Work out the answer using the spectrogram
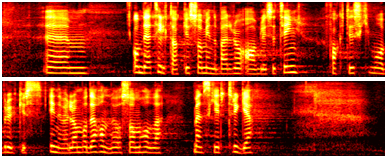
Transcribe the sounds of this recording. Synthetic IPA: ʔɔmd̪ɛæʈʰɪlt̪ʰɑːkəsɔmɪnːəbæːɾəɾɔʔɑːʋlyːsət̪ʰɪŋː | fɑkt̪ɪskmɔbɾʉːkəsɪnːɪmɛlːɔmɔd̪ɛɦɑnd̪əɾjʊɔsːɔɔmɔɦɔlːə | mɛnːəskəɾt̪ʰɾʏɡə

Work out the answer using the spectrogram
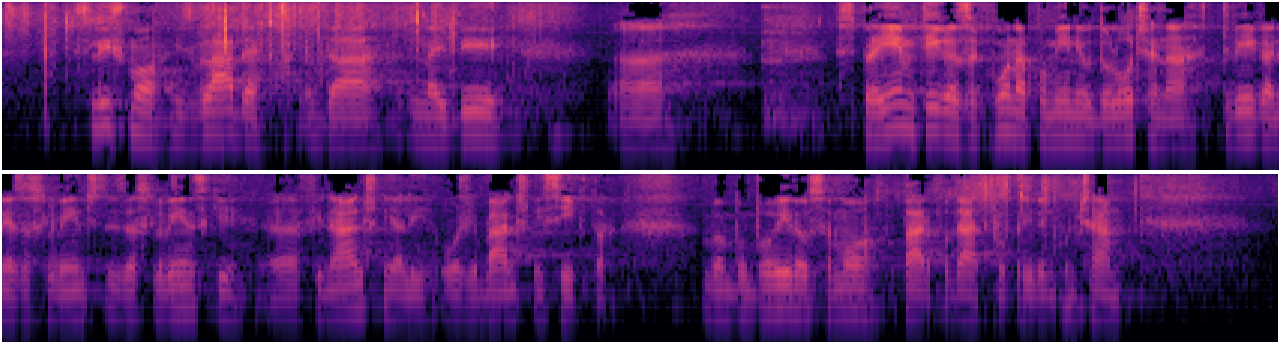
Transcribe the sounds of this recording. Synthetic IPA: sliʃmɔizʋlaːd̪ɛd̪anajbi | spɾɛjemt̪eːɡazakoːnapɔmeːniwd̪ɔloːt͡ʃɛnat̪ʋeːɡanjazaslɔʋenzaslɔʋenskifinant͡ʃniaːlio̰ːʒjɛbant͡ʃniseːkt̪ɔɾʋambompɔʋeːd̪awsamopaɾpɔd̪aːt̪kɔwpɾeːd̪ənkɔnt͡ʃam

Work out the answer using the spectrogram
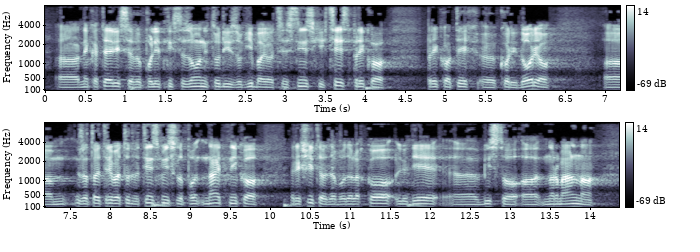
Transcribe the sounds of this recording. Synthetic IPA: nɛkat̪ɛːɾisɛʋəpɔleːt̪nisɛzoːnit̪uːd̪iːzɔɡiːbajɔt̪sɛst̪inskixt̪sest̪̚pɾekɔ | pɾekɔt̪exkɔɾid̪oːɾjɛw | əzat̪oːjɛt̪ɾeːbat̪ud̪ʋwət̪emsmiːslupɔnajt̪nekɔ | ɾɛʃiːt̪ɛwd̪aboːd̪ɔlaxkoljud̪jeəbist̪ʋunɔɾmaːlnɔ

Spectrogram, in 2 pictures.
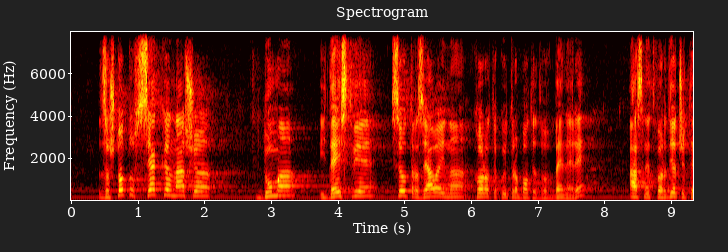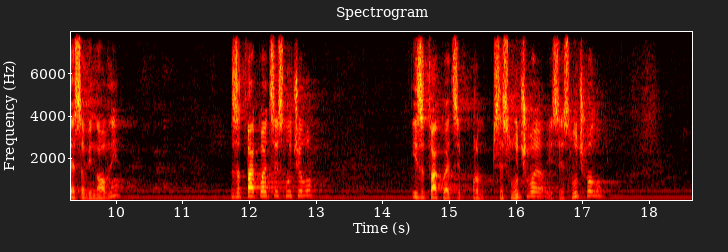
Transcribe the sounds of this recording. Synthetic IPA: zɐʃt̪ɔt̪ofsʲjakənaʃə | d̪uməid̪ɛjst̪viɛ | sɛot̪ɾɐzjavəinɐxɔɾət̪əkoit̪ʊɾɐbɔt̪ʲjɐt̪vɐvbɛnɛɾɛ | asnɛt̪vəɾd̪ʲət͡ʃɛt̪ɛsəvinɔvni | zɐt̪ovakoɛt̪o̥sɛslˠut͡ʃilˠo | izɐt̪ovakoɛt̪o̥sɛpɾosɛslˠut͡ʃvəḭsɛslˠut͡ʃvɐlˠo

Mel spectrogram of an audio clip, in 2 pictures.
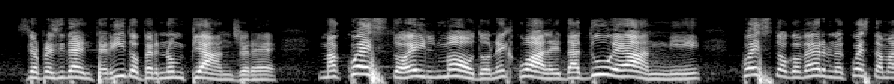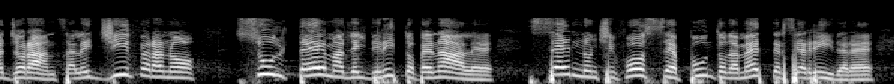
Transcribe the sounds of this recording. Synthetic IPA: siɲoɾpɾesid̪ɛnt̪eɾiːd̪opernompjand͡ʒeɾe | makːwest̪oɛilmɔːd̪onelkwaːled̪ad̪uːeanːi | kwest̪oɡovɛrnoekːwest̪amad͡ʒːoɾant̪saled͡ʒːiːfeɾano | sult̪ɛːmad̪eld̪iɾit̪ːopenaːle | senːont͡ʃifosːeapːunt̪od̪amet̪ːersiarːiːd̪eɾe

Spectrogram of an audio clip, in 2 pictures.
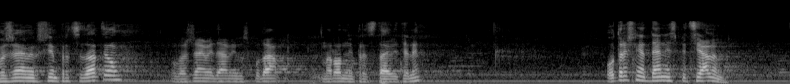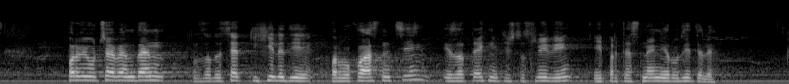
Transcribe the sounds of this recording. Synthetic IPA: ʊvɐʒaɛmiɡospod̪inpɾɛt̪sɛd̪at̪ɛlˠ | ʊvɐʒajɛmid̪amiːɡospod̪a | nɐɾɔd̪nipɾɛt̪st̪avit̪ɛlʲi | ut̪ɾɛʃnijəd̪ɛnɛspɛt̪sialɛn | pɤɾviʊt͡ʃɛbɛnd̪ɛn | zɐd̪ɛsɛt̪kixilʲɐd̪ipəɾvoklˠasnit̪siːzɐt̪ɛxnit̪ɛʃt̪ɐslivi | ipɾit̪ɛsnɛniɾod̪it̪ɛlʲi

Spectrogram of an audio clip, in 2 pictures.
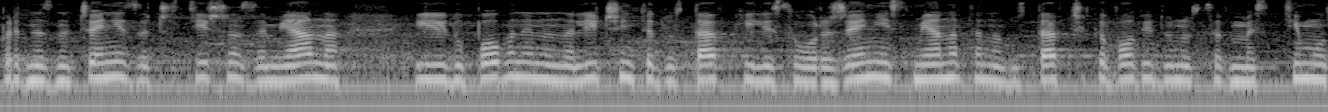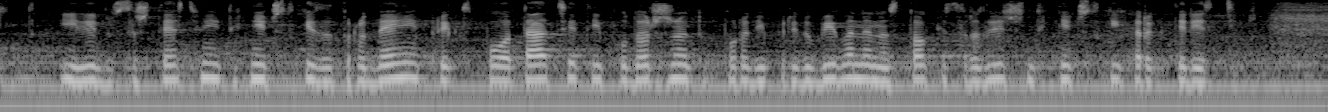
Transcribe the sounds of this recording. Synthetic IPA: pɾɛd̪nɐznɐt͡ʃɛnizɐt͡ʃɐ̥st̪it͡ʃnəzɐmʲjanə | ilid̪opɤlˠvɐnɛnɐnɐlit͡ʃnit̪ɛd̪ost̪afkʲiːlisəʊɾɐʒɛniɛːsmʲjanət̪ənɐd̪ost̪aft͡ʃi̥kəvɔd̪id̪onosəvmɛst̪imost̪ilid̪osəʃt̪ɛst̪vɛnit̪ɛxnit͡ʃɛ̥skʲizɐt̪ɾud̪nɛniəpɾiɛksplˠʊɐt̪at̪sijət̪əipod̪ɤɾʒɐnɛt̪opoɾɐd̪ipɾid̪obivɐnɛnɐst̪ɔkʲisɾɐzlit͡ʃnit̪ɛxnit͡ʃɛ̥skʲixəɾɐk̚t̪ɛɾist̪i̥kʲi

